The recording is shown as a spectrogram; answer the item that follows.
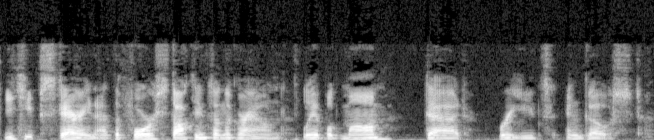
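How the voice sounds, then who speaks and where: A man reading fan fiction aloud as expressive scripted story narration. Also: lowish voice, slow, dull audio.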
